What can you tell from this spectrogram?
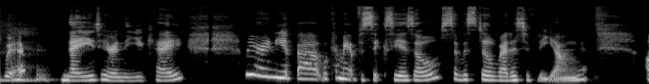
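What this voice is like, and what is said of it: British accent. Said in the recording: “As you can tell by my accent, we're a British skincare brand.”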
